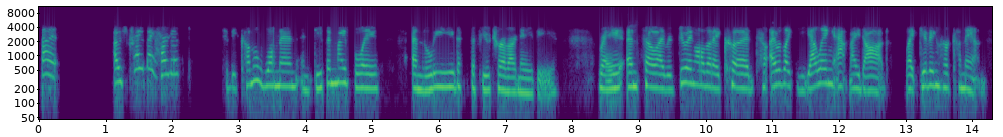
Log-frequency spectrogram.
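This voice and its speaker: A woman's voice: mid-range voice, animated, normal speed, no echo. Woman on a tinny, dry phone line. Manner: rambling, fills with "like" and "right?". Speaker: podcast guest, Navy veteran. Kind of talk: casual storytelling chat.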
